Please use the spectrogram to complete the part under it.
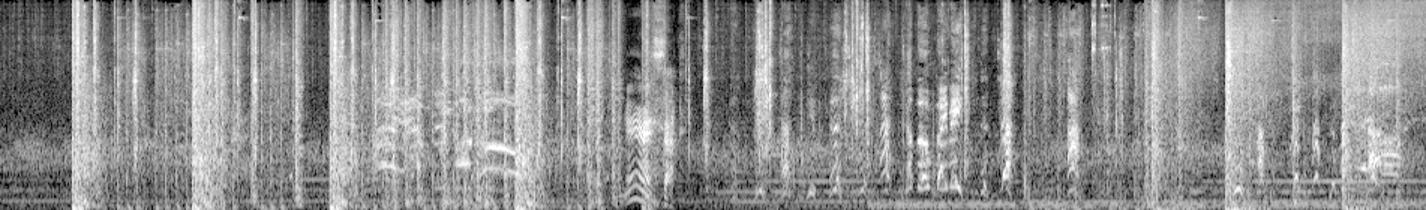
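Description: Loud gunshots fire in sharp single blasts.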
